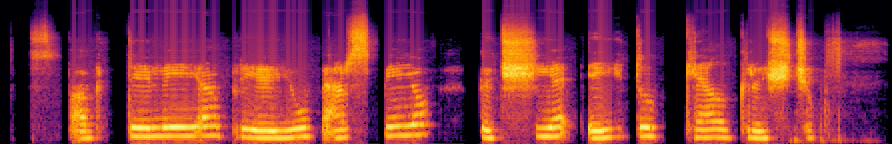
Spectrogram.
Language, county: Lithuanian, Tauragė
